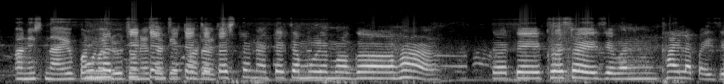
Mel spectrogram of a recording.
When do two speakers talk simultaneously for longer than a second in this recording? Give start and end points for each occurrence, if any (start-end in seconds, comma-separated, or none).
0.8-2.3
